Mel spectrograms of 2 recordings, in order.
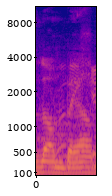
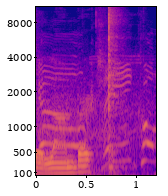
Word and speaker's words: Lambert: I pronounce it Lambert because he's French, and I'm pretty sure they don't say Lambert in France.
